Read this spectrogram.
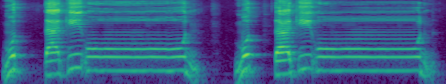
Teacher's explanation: واو مدہ کے بعد سکون عارضی ہے، مد عارض کرتے ہوئے لمبا کریں گے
